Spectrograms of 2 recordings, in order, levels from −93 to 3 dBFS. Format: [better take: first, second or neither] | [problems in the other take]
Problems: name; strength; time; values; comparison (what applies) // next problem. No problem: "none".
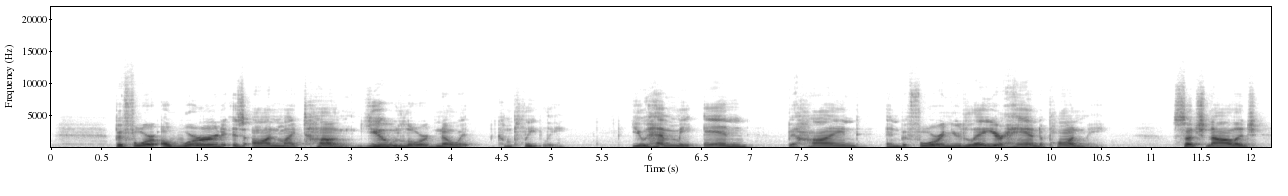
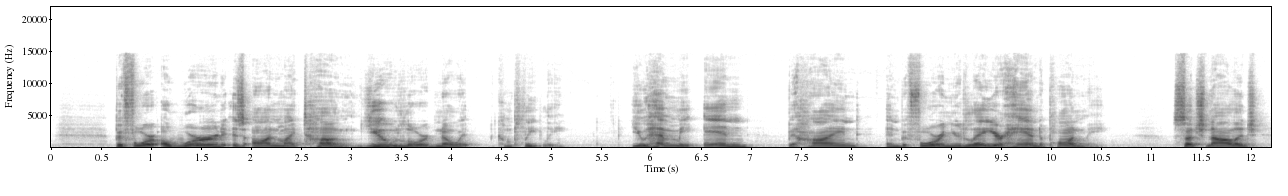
second | muffled; slightly; fading above 3 kHz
